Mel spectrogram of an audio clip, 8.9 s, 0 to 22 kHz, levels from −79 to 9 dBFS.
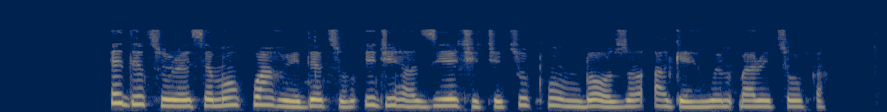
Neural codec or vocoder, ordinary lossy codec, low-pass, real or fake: none; none; 7.2 kHz; real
